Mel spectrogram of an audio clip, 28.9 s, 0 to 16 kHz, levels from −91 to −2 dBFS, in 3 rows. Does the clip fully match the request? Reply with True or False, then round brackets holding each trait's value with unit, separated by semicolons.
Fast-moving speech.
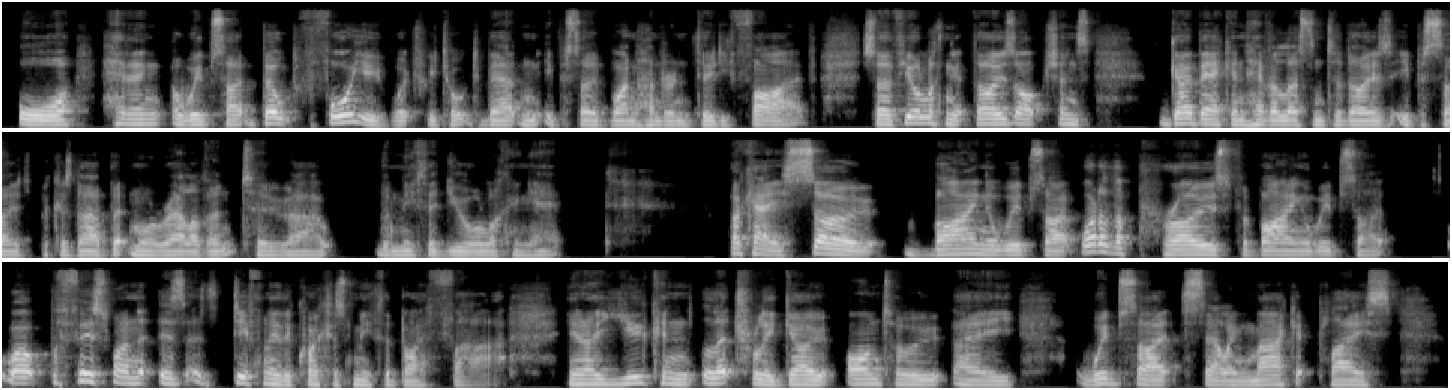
False (165 wpm)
